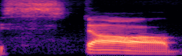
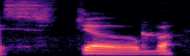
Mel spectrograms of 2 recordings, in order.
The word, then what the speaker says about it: Staub: website it's i mean it looks like it might be starb or staub but it's actually stobe but anyway um i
